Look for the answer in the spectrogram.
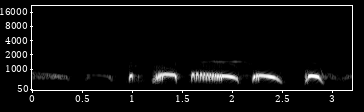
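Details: Decoy spotted dove cooing in the "thúc gù" style to attract wild doves at Tết: a soft opening, then a crisp run of arched low hoots with one longer drawn note, ending in a quiet trailing coo.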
